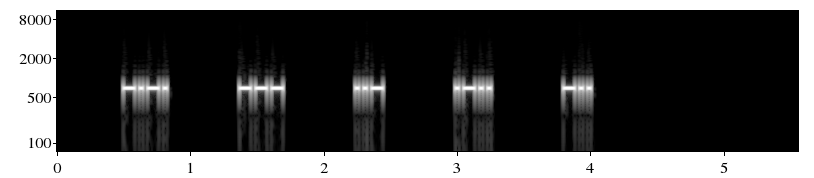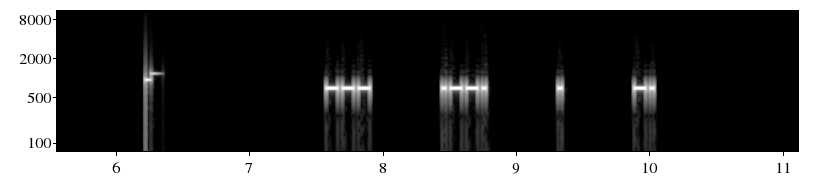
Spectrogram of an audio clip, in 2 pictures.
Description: Morse code, heard as a keyed tone, about 40 wpm, spaced as for 14 wpm, 690 Hz. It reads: COULD OPEN
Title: 6x Character Spacing - Top 500 Words - 40wpm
